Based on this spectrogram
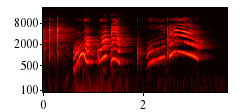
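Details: Talking parrot: two sharp clicks, then a series of arching squeaky syllables, a brief click, and one long downward-sliding whistle before silence.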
